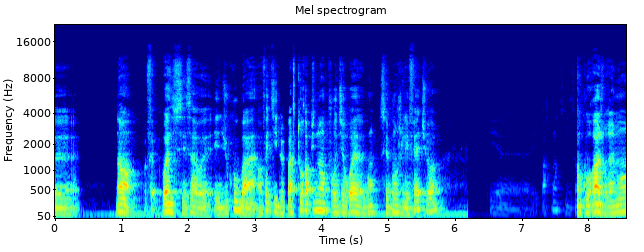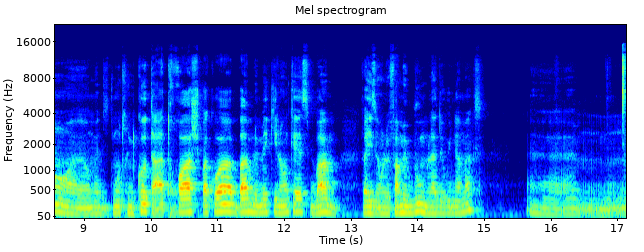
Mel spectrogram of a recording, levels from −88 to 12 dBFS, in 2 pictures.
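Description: One channel was likely inverted in polarity from 6.20 to 7.84 s, so the content common to both channels cancels when they are summed to mono. The speech drops by about 33 dB, leaving only a faint residue of whatever differs between the channels.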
